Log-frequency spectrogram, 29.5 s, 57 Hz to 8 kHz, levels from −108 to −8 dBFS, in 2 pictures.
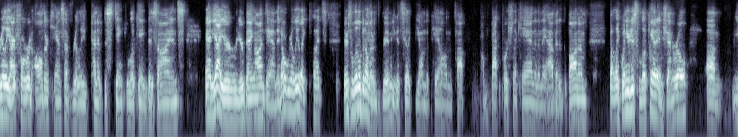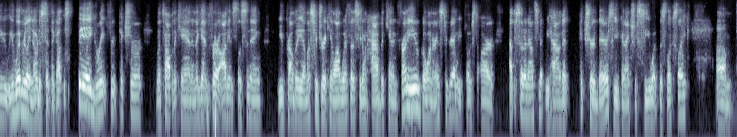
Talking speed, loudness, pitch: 265 wpm, -23 LUFS, 150 Hz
